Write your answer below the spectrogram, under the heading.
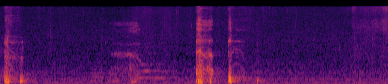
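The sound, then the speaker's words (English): Soft coughing from an adult man: two quick pairs of short, dry coughs separated by a pause, with a faint throat sound between them, heard alone against quiet background. “I can't get excited. It makes me cough.”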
